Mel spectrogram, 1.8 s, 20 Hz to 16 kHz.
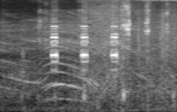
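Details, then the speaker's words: RadioLink SU27 RTF profile RC plane in flight, fly-past: sharp high chirps about three times a second over a sliding motor whine; unusual noise, pilot suspects something loosening, cause unconfirmed. "folks do you hear that noise that was interesting you hear it you want to know what that noise is I'm going to demonstrate what it is"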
